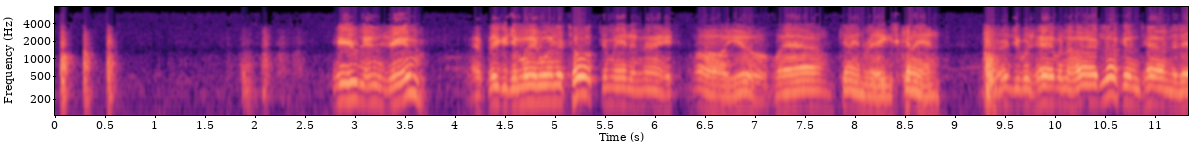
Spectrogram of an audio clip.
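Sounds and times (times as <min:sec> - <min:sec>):
knocking on a house door: 0:00.0 - 0:00.7
speech: 0:02.8 - 0:11.3.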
